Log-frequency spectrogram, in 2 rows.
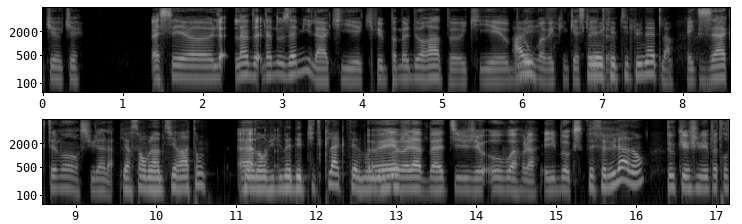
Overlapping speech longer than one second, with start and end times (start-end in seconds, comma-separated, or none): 5.9-7.2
